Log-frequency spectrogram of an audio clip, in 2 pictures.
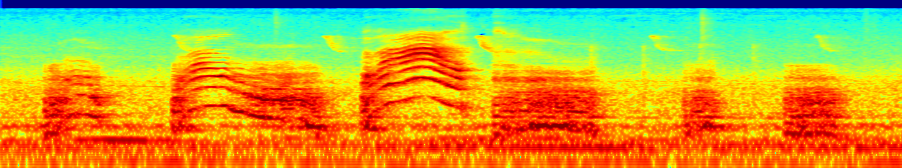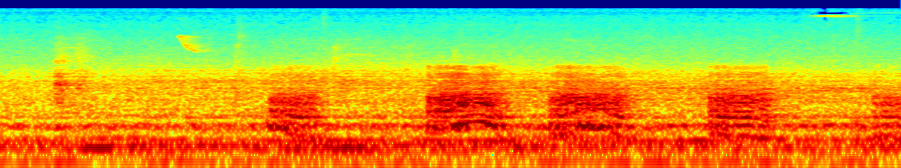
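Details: A British Shorthair cat gives long, wavering yowls, then shorter low moaning calls, while mating with a female.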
